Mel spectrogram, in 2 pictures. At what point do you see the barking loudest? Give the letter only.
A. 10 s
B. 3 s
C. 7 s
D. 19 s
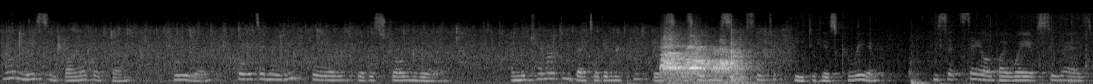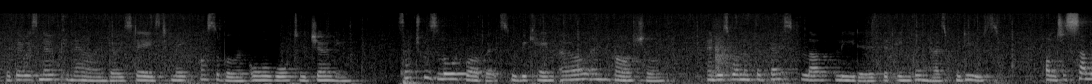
C.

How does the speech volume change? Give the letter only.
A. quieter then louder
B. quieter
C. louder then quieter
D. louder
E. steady
E.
